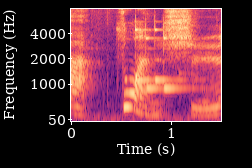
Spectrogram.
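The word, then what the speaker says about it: 钻石: กัน ใกล้ เคียง กับ จริง ๆ คำ นี้ มัน ออก เสียง ว่า ส่วน ซื้อ นะ คะ ส่วน ช่วย แปล ว่า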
